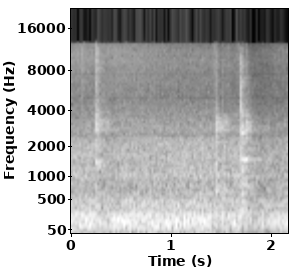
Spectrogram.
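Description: Metal spatula clinking and scraping against a wok as soup is stirred, a few sharp clicks over a steady low rumble.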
